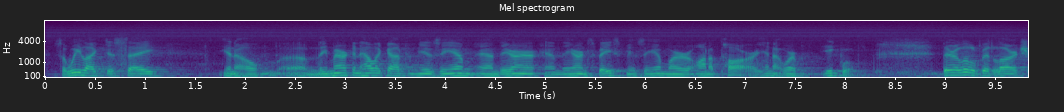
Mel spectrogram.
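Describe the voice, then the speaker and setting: A man at medium pitch, fairly quick and fairly even in intonation, with audible room echo. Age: 80s+. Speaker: helicopter museum founder. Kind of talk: speech to conference audience. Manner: halting, many fillers.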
